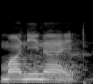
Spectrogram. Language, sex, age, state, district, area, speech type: Bodo, male, 45-60, Assam, Chirang, urban, read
